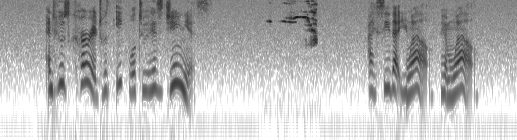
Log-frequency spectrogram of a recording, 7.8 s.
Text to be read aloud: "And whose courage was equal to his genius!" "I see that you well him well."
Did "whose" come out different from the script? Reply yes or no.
no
